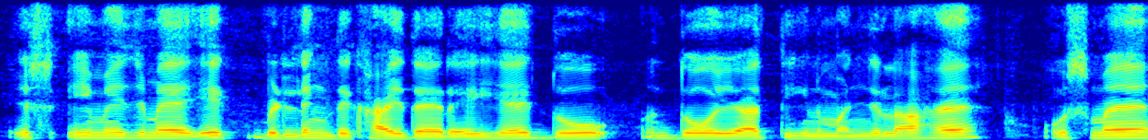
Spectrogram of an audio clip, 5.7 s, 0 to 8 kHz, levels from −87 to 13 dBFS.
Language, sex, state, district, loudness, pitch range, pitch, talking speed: Hindi, male, Bihar, Bhagalpur, -19 LUFS, 135-150 Hz, 145 Hz, 145 wpm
